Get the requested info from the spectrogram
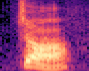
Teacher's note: তালু কোনটা বলছি জীভের উপরের যে মাংস জায়গাটা আছে আমাদের সেইটা যখন তুমি উচ্চারণ করো চ তখন খেয়াল করে দেখো তোমার জীভের যেই মাথাটা সেটা কিন্তু তোমার ওই তালুতে যেয়ে টাচ করে · তোমার জিভের যেই মাথাটা সেটা কিন্তু তোমার ওই তালুতে যে টাচ করে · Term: তালব্য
